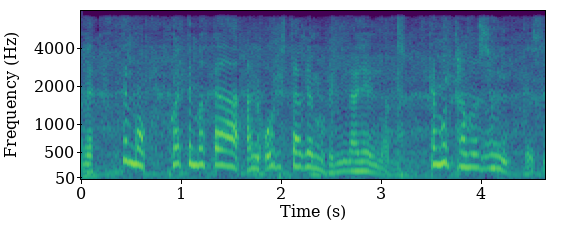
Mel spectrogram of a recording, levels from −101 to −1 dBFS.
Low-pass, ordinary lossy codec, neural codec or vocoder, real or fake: 7.2 kHz; none; codec, 24 kHz, 3 kbps, HILCodec; fake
